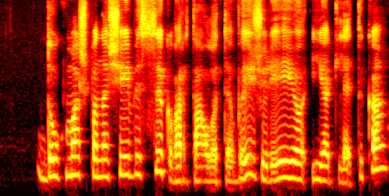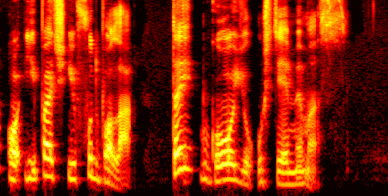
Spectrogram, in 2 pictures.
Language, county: Lithuanian, Panevėžys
